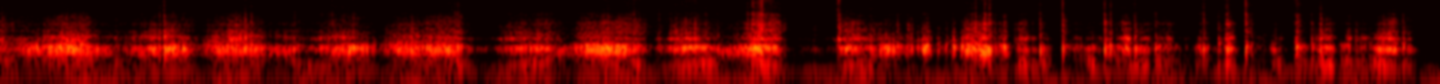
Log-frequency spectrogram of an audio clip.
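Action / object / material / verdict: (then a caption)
scrape / hard plastic drone remote controller housing / hard plastic / none. A fingertip and short nail tap and scratch the battery cover panel on the back of a black hard plastic drone remote controller with a hollow handheld housing. Steady, rhythmic scraping strokes with a hollow midrange tone give way to quicker, sharper taps and short scratches, all close and dry with no ring.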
